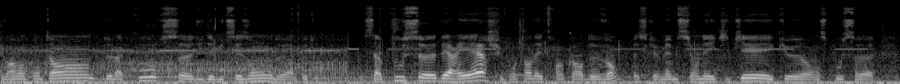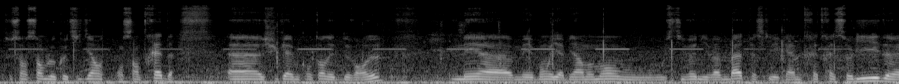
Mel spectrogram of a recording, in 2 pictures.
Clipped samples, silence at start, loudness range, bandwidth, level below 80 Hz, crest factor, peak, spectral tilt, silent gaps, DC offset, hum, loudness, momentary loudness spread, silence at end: under 0.1%; 0 s; 3 LU; 17 kHz; -34 dBFS; 18 dB; -6 dBFS; -6.5 dB/octave; none; under 0.1%; none; -26 LUFS; 8 LU; 0 s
